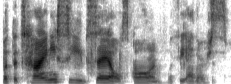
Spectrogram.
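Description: Bright-voiced teacher reading aloud. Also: female voice, fairly low pitch, takes it slowly. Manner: gentle, expressive storybook reading. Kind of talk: read-aloud for young children. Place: home room, indoors.

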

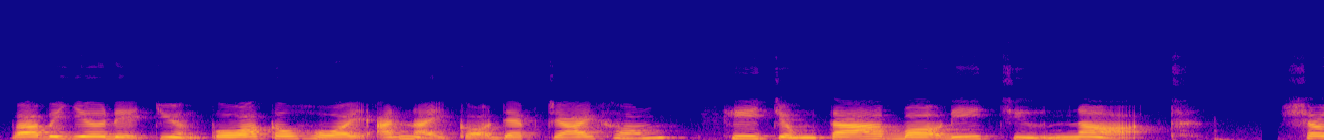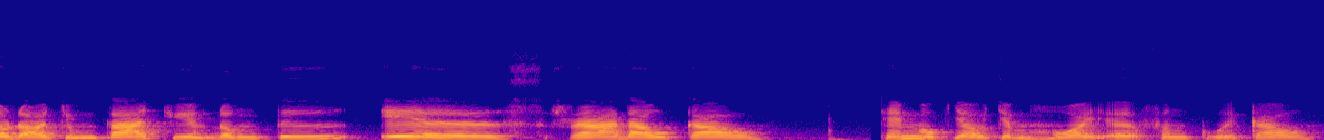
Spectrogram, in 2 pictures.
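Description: A woman's voice: medium pitch, a little slow. A woman teaching an English lesson, speaking carefully and repeating words for pronunciation. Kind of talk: language lesson. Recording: tinny phone-like sound.

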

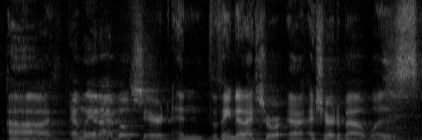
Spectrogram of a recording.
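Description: A young man sharing a relaxed, easygoing testimony at a stand mic on a church stage. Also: mid-range voice, moderate pace. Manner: relaxed, easygoing, some restarts. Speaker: youth leader sharing at church. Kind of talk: casual testimony. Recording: echoey church hall, faint noise.

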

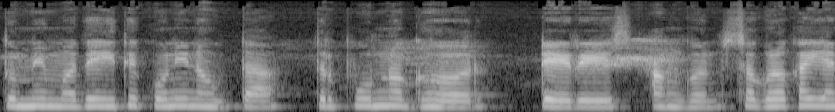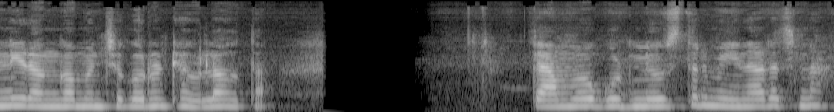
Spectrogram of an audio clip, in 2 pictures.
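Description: A woman's voice: fairly high pitch, little pitch movement, normal speed, lightly acted. A woman doing a jovial old family doctor. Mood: joking. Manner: joking, cheerful. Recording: dull lo-fi sound.

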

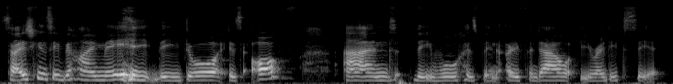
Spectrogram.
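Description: A thirty-something woman narrates a casual renovation vlog from inside her house, which is mid-renovation, speaking into a lapel mic. Her voice sits on the low side and is slightly mellow, with fairly even intonation and a normal pace. She's enthusiastic and chatty, with plenty of ums.

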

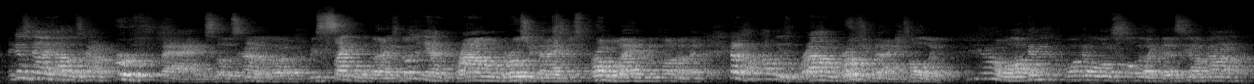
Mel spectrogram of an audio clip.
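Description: Male pastor, animated storyteller, recorded from a distance in a long-reverb hall. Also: sits high, a little hiss or hum. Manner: animated storyteller, acts out scenes with shifting voice. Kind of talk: storytelling sermon. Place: church sanctuary. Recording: echoey church hall from far off.

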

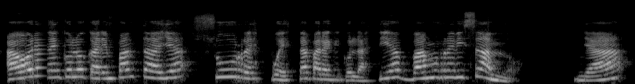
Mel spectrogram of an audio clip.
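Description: A woman's voice: high-pitched, expressive, normal speed, a bit bright. A woman, patiently teaching an online class for young children and prompting them with questions. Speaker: first-grade teacher.

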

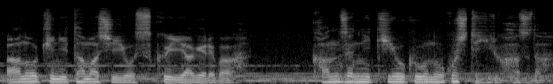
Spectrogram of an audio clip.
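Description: A man's voice: fairly low pitch, moderate pace, lightly acted. An actor playing a solemn, proud male spirit in a video game, speaking in formal, old-fashioned warrior phrasing. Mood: stern. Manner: grave, formal archaic phrasing. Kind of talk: Japanese RPG cutscene voice acting. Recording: game soundtrack music behind.

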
